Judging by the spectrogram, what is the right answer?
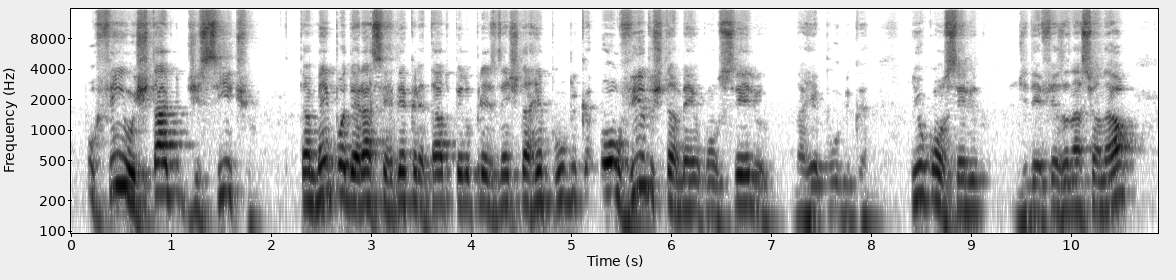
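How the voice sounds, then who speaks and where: A man speaks at a moderate pace in a high voice. His intonation is lively, and the room echo is audible. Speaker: exam-prep law teacher. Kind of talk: lecture. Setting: live stream.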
